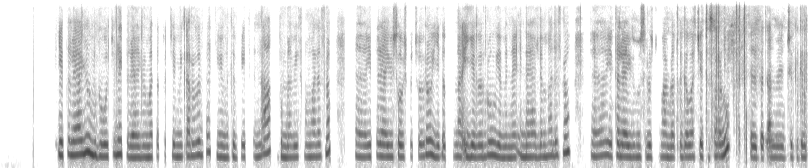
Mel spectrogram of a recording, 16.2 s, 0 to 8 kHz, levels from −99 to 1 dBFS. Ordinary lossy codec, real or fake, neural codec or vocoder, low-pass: Opus, 32 kbps; fake; codec, 16 kHz, 4 kbps, FreqCodec, smaller model; 7.2 kHz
